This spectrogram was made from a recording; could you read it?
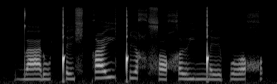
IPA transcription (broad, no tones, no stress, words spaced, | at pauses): d̪aɾuǃeç qejǃiχsˤoχ ɨjŋ͡ǃepoχ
